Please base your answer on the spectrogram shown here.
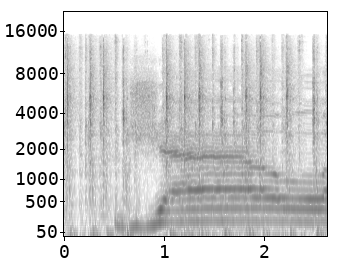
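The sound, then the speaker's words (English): Keys clacking on a typewriter in quick, irregular strikes that run through the whole clip, with a voice speaking over the typing for most of it. “You're using a typewriter.”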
